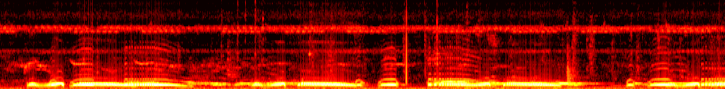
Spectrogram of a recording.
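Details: Lure recording of spotted dove (tekukur) song: repeated mellow coo phrases, some long and falling, others short and clipped, closely packed and partly overlapping, with faint high bird notes above.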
